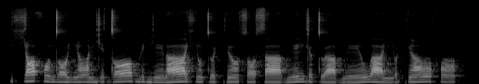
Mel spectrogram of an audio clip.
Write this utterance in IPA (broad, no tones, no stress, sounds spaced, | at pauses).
ç ɑ f ɔ̃ d ɔ ʎ ɑ̃ː ɡʲ e d ɔː b e ɡʲ ẽː ɾ aː ç ɔ̃ tʷ a kʲ ɔ̃ s ɔ s aː b ẽ ɡʲ a tʷ aː b ẽː w aː ɲ ɔ kʲ ɑ̃ː f ɑ̃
